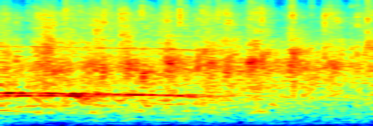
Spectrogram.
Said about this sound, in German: Großen Applaus für dich.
